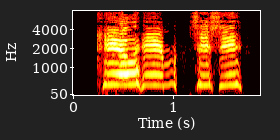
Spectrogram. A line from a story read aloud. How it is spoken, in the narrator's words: shrieked Bellatrix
